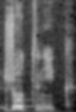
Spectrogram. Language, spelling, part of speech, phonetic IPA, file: Polish, rzutnik, noun, [ˈʒutʲɲik], Pl-rzutnik.ogg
